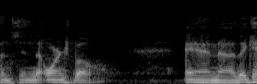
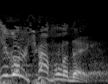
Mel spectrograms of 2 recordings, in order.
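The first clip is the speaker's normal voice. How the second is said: mock angry snarl; 12 semitones higher than usual. Angry player confronting opponent.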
